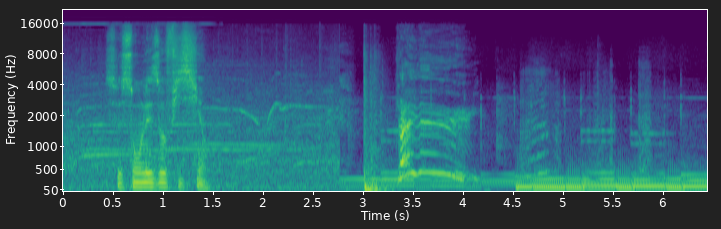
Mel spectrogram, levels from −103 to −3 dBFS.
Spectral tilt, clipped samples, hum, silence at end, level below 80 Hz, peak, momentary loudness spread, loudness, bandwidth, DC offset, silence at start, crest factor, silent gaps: -5 dB/octave; under 0.1%; none; 0 s; -42 dBFS; -6 dBFS; 18 LU; -27 LUFS; 16 kHz; under 0.1%; 0 s; 22 dB; none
